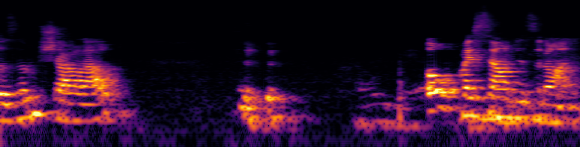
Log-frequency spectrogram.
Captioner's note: audience chuckles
